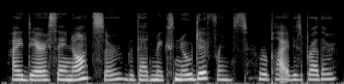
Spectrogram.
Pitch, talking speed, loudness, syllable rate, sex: 225 Hz, 225 wpm, -18 LUFS, 6.2 syllables/s, female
